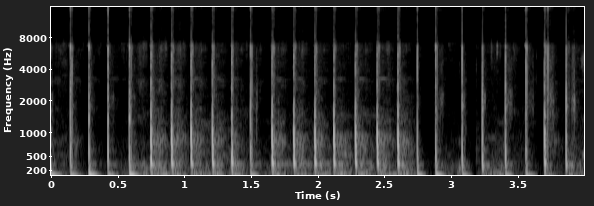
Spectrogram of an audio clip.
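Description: Fast, even tapping directly on a camera lens, close on the microphone, about eight to ten taps a second.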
